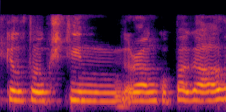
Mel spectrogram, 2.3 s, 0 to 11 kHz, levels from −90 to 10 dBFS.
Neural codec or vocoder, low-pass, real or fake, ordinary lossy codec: none; 7.2 kHz; real; AAC, 48 kbps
